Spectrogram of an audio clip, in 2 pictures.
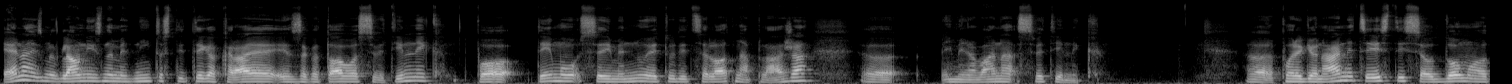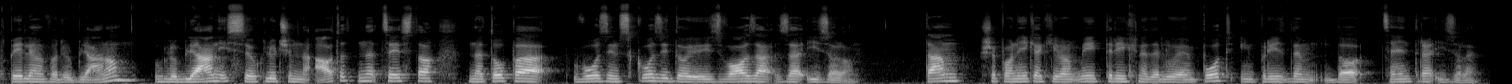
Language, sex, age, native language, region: Slovenian, male, 18-29, Slovenian, Central Slovenia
